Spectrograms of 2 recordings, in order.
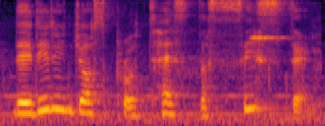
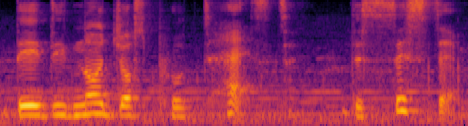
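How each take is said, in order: First: It is said fast. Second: It is said slowly.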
